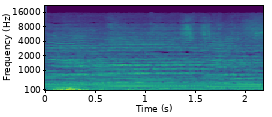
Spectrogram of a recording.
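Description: A congregation singing a hymn with organ accompaniment, the organ holding steady chords under the voices. A short low thump sounds just after the start.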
